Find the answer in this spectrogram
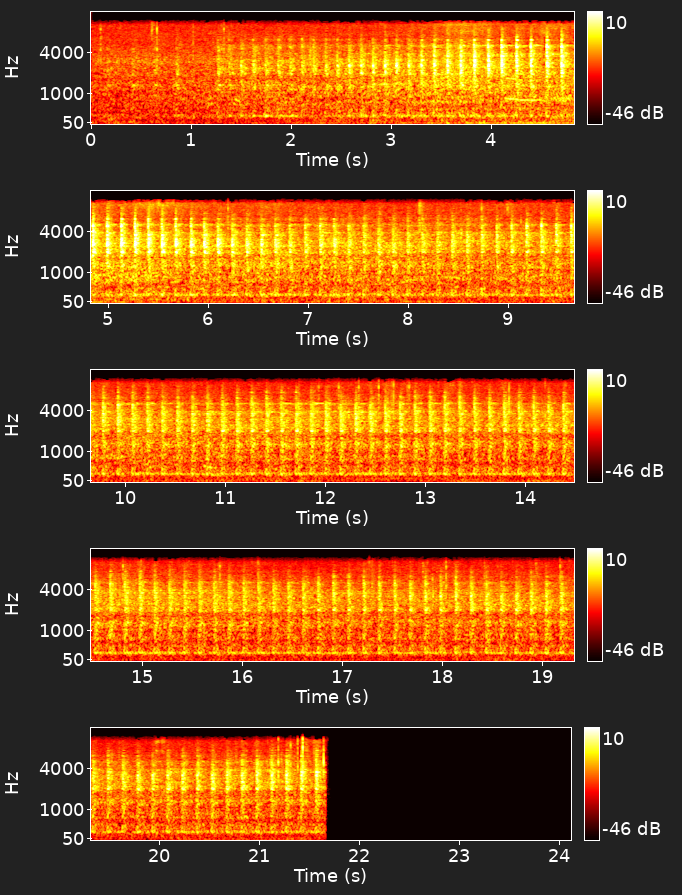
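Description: Diesel engine of construction machinery running steadily, a hum with a fast, even pulsing, building up over the first few seconds; it cuts off abruptly near the end.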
